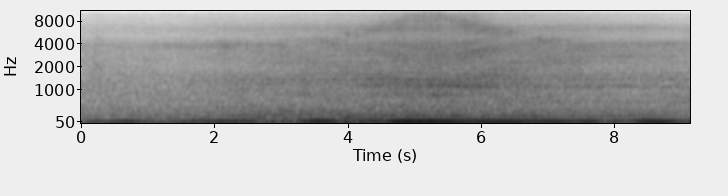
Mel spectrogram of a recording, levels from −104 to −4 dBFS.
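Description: No technical faults are audible anywhere in this audio.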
